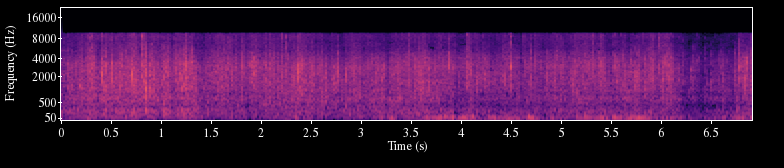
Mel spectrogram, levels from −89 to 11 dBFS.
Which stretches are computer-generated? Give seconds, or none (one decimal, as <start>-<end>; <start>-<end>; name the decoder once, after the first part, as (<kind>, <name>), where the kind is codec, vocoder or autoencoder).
2.5-4.0 (vocoder, Vocos); 5.9-6.9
